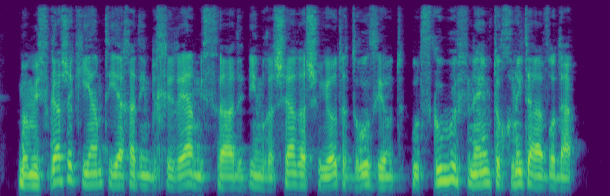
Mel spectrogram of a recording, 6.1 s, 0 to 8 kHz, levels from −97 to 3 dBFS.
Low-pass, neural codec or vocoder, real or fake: 7.2 kHz; codec, 16 kHz, 16 kbps, FreqCodec, larger model; fake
